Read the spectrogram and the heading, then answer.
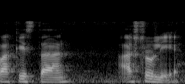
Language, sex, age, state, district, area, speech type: Marathi, male, 30-45, Maharashtra, Yavatmal, rural, spontaneous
